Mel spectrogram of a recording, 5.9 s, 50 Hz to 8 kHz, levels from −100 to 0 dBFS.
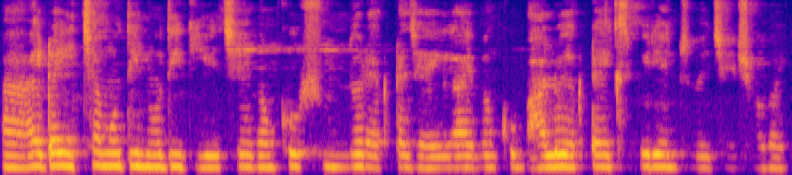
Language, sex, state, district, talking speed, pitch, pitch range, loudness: Bengali, female, West Bengal, North 24 Parganas, 170 wpm, 200 Hz, 195-205 Hz, -18 LUFS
